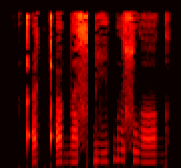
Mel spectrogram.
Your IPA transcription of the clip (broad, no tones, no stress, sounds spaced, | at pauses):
qʼ i ɡ qʼ u b a s ɓ i ɓ u s w ɔ ɡ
